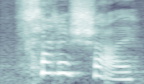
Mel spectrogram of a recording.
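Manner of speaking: high anguished scream of a name. A narrator's reading. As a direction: cry her name out in horror, pitched high. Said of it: "I screamed".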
